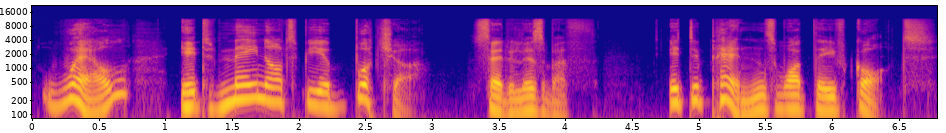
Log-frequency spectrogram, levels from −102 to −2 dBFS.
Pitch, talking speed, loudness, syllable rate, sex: 150 Hz, 125 wpm, -19 LUFS, 3.8 syllables/s, male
